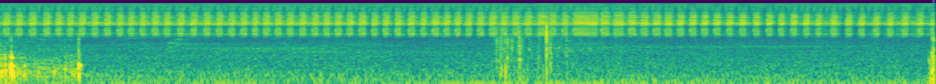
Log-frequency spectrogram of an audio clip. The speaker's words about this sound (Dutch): als je die cicades hoort, dan voelt je eigenlijk de warmte er al bij. Ik zit eh, een beetje noordelijker dan eh, mijn eerste stopplaats hier in Zuid-Frankrijk. En eh, dan betekent dat dat die cicades er onmiddellijk ook bij komen,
